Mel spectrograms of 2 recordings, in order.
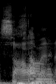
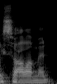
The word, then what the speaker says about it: Salamun: Salamun, that's right. – Because it's spelled differently. – It's spelled differently, S-A-L-A-M-U-N, but it sounds like Salamun, so like King Salamun, but not quite as wise.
